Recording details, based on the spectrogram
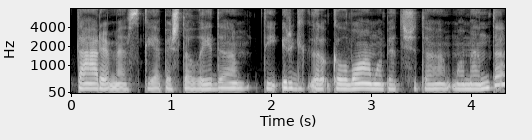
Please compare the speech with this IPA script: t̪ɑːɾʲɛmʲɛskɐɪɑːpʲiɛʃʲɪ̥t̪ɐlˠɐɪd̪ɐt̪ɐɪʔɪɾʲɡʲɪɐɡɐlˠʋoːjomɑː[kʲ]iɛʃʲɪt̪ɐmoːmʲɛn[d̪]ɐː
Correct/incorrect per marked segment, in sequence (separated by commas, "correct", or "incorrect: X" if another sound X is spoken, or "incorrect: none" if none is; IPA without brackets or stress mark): incorrect: pʲ, incorrect: t̪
